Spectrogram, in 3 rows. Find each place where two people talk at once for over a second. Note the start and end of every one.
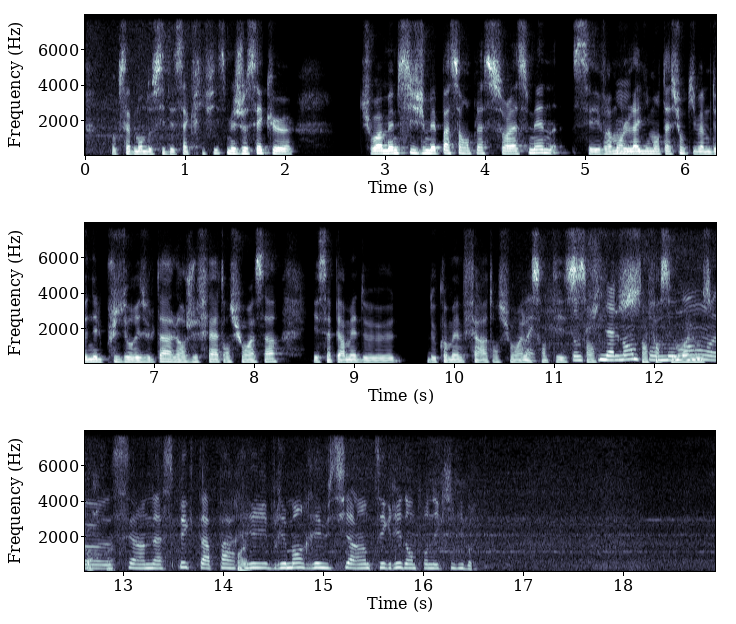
10.6-12.7

